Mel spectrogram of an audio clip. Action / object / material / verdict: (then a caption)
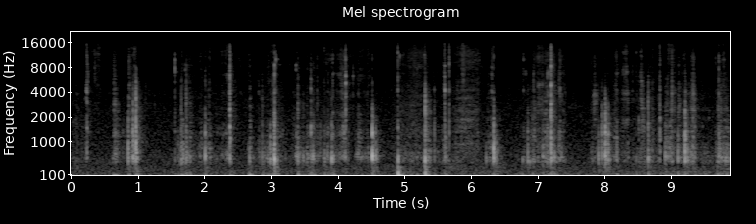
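scrape / cardboard jigsaw puzzle pieces on a board / cardboard / none. Two flat hands with long nails rub and shuffle many small, thin, solid cardboard jigsaw puzzle pieces around on a grey board. A soft, continuous papery scraping is heard, broken by frequent short, bright nail clicks that stop almost instantly.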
